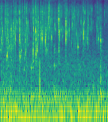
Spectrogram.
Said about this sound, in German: Da müssen wir ein großes Loch buddeln, da kommt dann auch eine Pflanze rein. Und gießen ist natürlich das Allerschönste. Man kann ja erstmal richtig viel Wasser drüber gießen.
